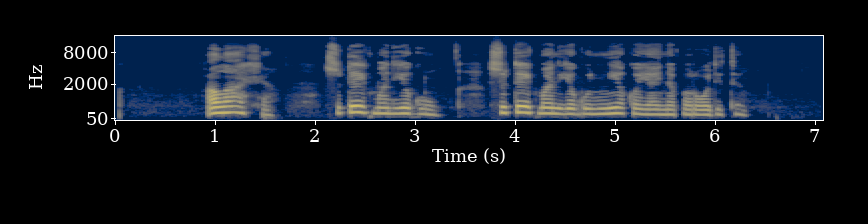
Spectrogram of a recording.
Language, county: Lithuanian, Alytus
